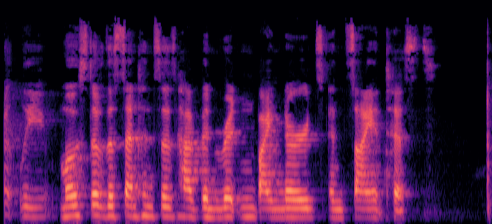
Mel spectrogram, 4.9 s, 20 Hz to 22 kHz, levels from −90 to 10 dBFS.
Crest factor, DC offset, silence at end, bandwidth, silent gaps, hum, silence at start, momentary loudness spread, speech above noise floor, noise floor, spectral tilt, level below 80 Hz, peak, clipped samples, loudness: 18 dB; under 0.1%; 0 s; 15.5 kHz; none; none; 0.05 s; 12 LU; 22 dB; -40 dBFS; -4 dB/octave; -62 dBFS; -2 dBFS; under 0.1%; -18 LUFS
